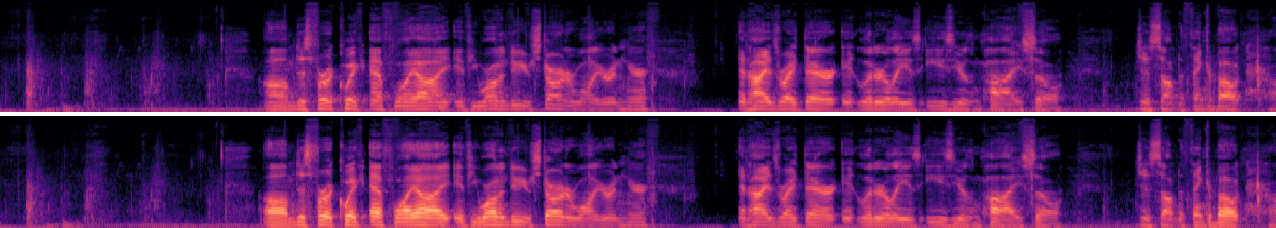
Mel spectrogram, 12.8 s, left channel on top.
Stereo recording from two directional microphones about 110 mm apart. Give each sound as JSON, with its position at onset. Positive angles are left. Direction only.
{"t": 2.2, "sound": "speech", "side_deg": -40}
{"t": 6.3, "sound": "speech", "side_deg": -10}
{"t": 9.4, "sound": "speech", "side_deg": -75}
{"t": 11.3, "sound": "speech", "side_deg": -25}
